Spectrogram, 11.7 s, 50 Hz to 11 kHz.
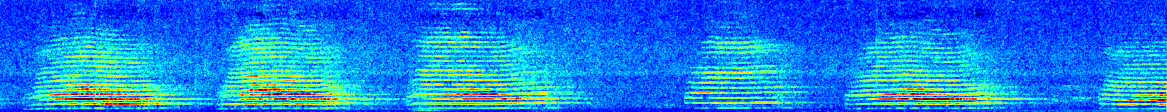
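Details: A 16-year-old female cat giving her nightly performance: six long, drawn-out meows, each rising then falling, spaced about two seconds apart, over a steady low electrical hum.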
